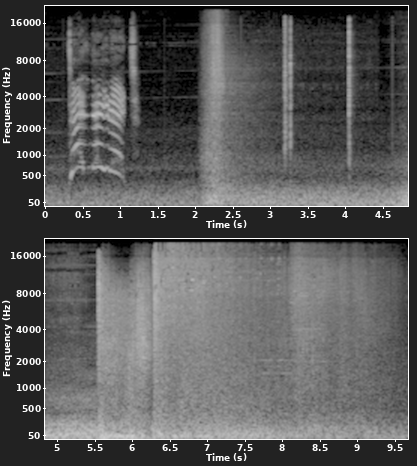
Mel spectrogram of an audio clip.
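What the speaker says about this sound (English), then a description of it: "Shoma! Now! Detonate it!" A detonation in the video game AI: The Somnium Files, heard as a deep booming blast with a long rumbling roar that swells and holds after a brief voiced cry and a few sharp cracks.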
